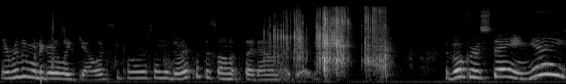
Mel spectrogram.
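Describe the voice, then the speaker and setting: A woman's high voice at a fairly quick pace with lively intonation, against noticeable background noise. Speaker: livestreamer, costume maker. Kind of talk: casual livestream crafting chat. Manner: casual, hesitant with fillers.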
